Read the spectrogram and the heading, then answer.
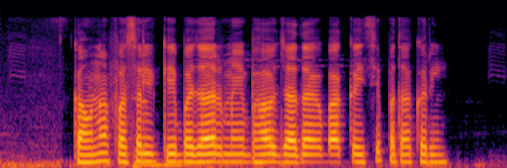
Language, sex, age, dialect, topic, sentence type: Bhojpuri, male, 18-24, Western, agriculture, question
